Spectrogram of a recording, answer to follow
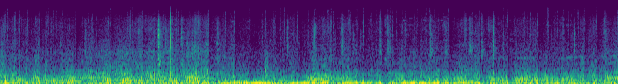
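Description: Rally car engine running under load, heard inside the cabin while driving a snowy stage, its note rising a little about two seconds in and falling back near the end. Tyre and road noise with scattered short knocks runs underneath.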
